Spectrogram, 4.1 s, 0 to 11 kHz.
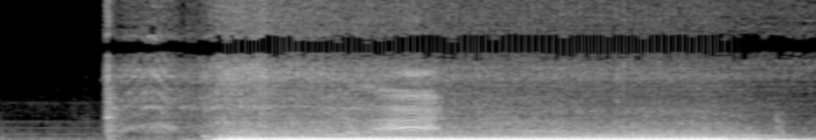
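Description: Short starter whir, then the engine catches and settles into a steady, even low chug of about 3-4 pulses a second; starts cleanly.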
